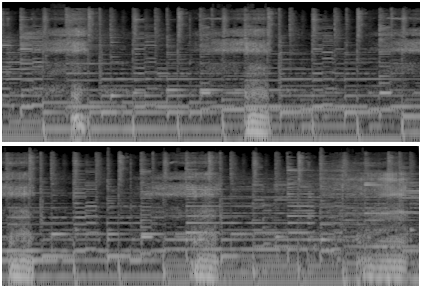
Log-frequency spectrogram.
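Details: A Rottweiler relaxing on a couch snores continuously, recorded in real time: low snorting snores about every two seconds, heard under background music.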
